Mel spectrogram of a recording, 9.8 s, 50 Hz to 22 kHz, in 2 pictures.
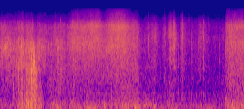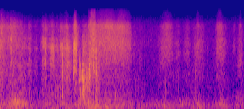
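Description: Paper pages of a vintage 1940 magazine being turned and smoothed flat by hand: two stretches of rustling and rubbing paper with a few sharp crackles, then a few faint ticks near the end.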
